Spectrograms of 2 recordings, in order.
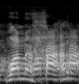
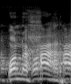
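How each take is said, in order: Both takes have the same delivery.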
